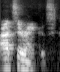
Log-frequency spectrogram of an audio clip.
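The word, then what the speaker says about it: Oxyrhynchus: at oxy how do you say this oxy oxy ranus there you go oxy ranus oxy ranas um you had two uh uh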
